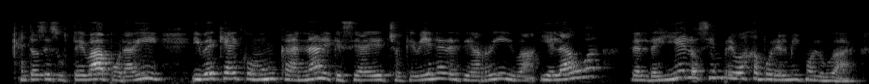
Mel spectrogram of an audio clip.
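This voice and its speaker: A woman's fairly high voice with ordinary pitch variation and audible room echo. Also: moderate pace. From Argentina. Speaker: preacher and mental health worker. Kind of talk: sermon. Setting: online live stream from home.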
